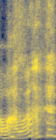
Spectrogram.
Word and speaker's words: Wawa: Yeah, Wawa.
